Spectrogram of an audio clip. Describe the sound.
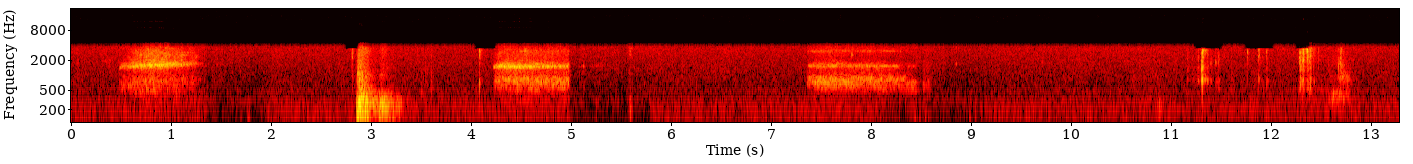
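Slow, deep breaths taken during a guided meditation: several soft, airy inhales and exhales separated by quiet pauses, with a few faint sniffs near the end.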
